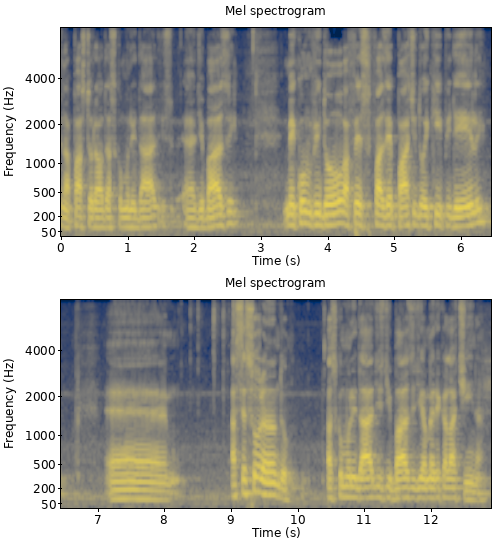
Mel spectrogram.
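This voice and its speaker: A man's voice: deep voice, steady tone, slow, mellow. An older man from the United States with an American English accent, a guest professor speaking hesitantly with many fillers in an interview. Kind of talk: interview conversation.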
